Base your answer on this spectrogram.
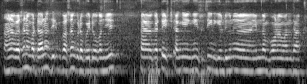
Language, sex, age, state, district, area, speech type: Tamil, male, 45-60, Tamil Nadu, Cuddalore, rural, spontaneous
